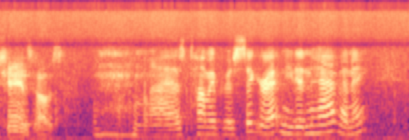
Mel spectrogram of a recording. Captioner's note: laughs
